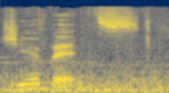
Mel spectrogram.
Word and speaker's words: gibbets: look Avery had some gibbets left over jbits what it's pronounced jbits are you sure yeah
